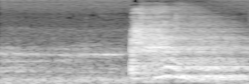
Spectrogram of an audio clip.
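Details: After quiet breathing, one forceful deliberate cough burst from an elderly patient with COPD and ineffective airway clearance, sitting and doing the effective cough technique after three deep breaths held two seconds and breathed out through the mouth.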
